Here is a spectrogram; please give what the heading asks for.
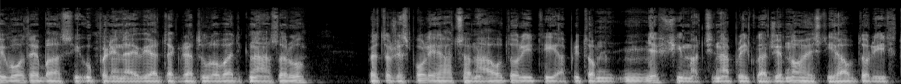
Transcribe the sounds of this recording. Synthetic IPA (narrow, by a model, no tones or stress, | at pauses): ibɔt̪ɾɛbaasiʔuːpl̩ɲɛnajʋɪad͡zt̪aɡɡɾat̪ulɔʋaɟɡnaːzɔɾu | pɾɛt̪ɔʒɛspɔlɛɦasanaaʊt̪ɔɾit̪iapɾit̪ɔmɲɛfʃiːmact͡sinapɾiːklad̪ʒɛmnɔɦɛːst̪iːɣaʊt̪ɔɾiːt̪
